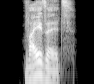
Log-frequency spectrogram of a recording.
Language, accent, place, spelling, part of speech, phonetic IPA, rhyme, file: German, Germany, Berlin, Weisels, noun, [ˈvaɪ̯zl̩s], -aɪ̯zl̩s, De-Weisels.ogg
- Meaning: genitive singular of Weisel m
